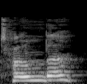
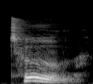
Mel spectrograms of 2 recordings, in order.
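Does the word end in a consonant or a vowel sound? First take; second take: vowel; consonant. First: An extra vowel sound is added at the end. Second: The word ends cleanly on the m sound. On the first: The speaker calls it wrong. "Not tomba" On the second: The speaker calls it right.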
